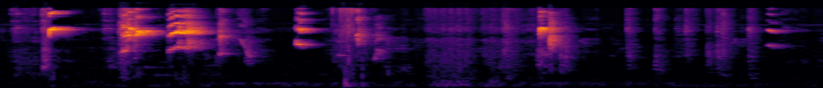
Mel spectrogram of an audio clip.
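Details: Colony-caged lovebirds of several species on a breeding farm in the morning give rapid high piercing chirps, several in quick succession early on, then sparser squeaks, with a soft low rattle in the background.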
